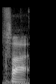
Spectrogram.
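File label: "faat", Cantonese, mid level tone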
